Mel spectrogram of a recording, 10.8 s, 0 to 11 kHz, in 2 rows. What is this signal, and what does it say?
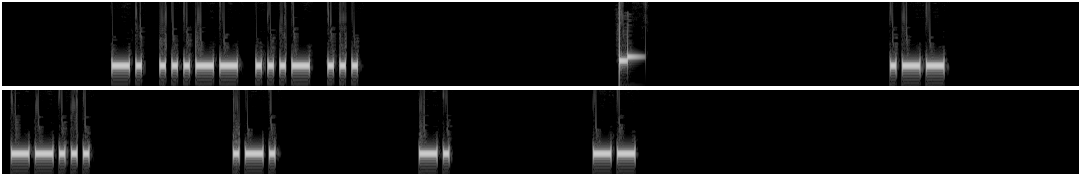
Morse code, heard as a keyed tone, about 40 wpm, spaced as for 16 wpm, 700 Hz. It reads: N3VS W7RNM
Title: USA Call Signs - 8x Character Spacing - 40wpm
